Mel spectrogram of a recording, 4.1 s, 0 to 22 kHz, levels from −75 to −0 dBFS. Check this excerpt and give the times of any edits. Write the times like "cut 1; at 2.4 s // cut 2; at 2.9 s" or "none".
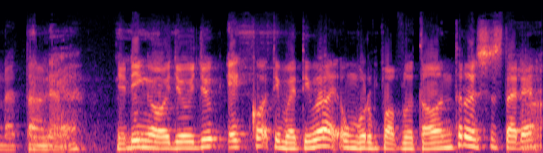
none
